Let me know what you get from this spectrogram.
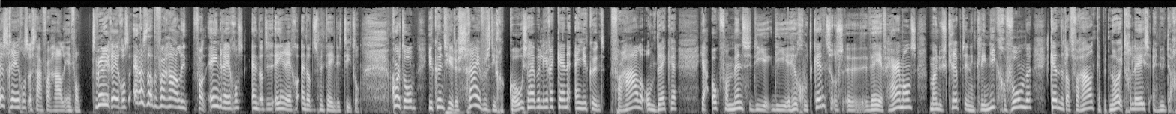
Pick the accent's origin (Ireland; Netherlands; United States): United States; Ik ben half Guatemaals, ik ben half dit, ik ben half dat. Ik ben opgegroeid in Amerika.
